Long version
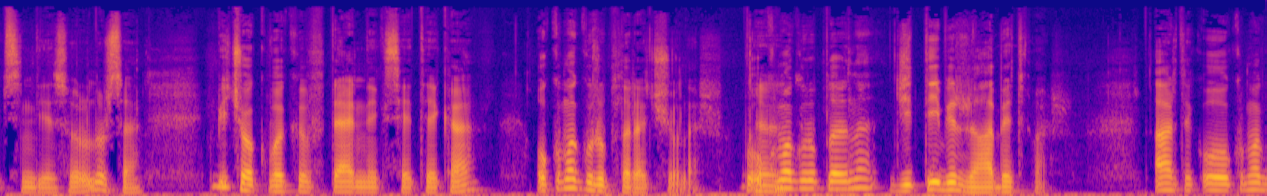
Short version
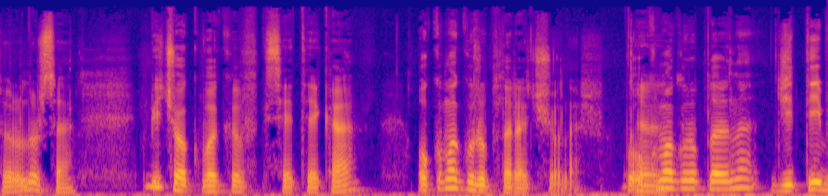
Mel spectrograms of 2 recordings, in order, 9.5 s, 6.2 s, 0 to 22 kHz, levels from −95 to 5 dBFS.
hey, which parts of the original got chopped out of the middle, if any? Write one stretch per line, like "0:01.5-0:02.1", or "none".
0:02.5-0:02.9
